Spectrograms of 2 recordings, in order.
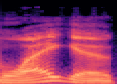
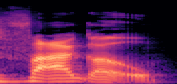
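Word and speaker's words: WAGO: I always call them WGO connectors. Well, technically the German pronunciation is VGO.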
